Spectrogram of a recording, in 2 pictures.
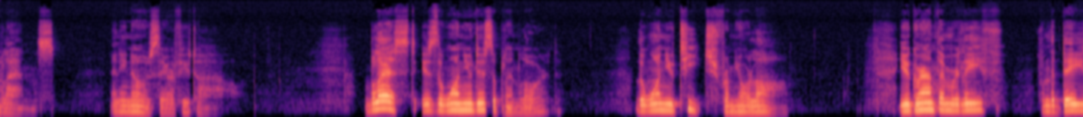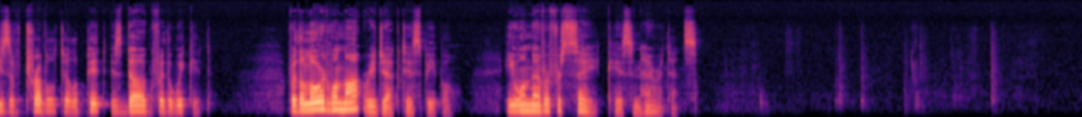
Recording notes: live from the Furnace Sessions from the Prayer Furnace on the Mountain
